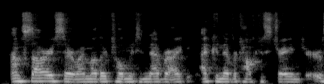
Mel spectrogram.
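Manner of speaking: put-on deadpan, straight-faced delivery. Retelling what a daughter said when ignoring him: imitating a straight-faced reply. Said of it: "with a straight face, she's like".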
